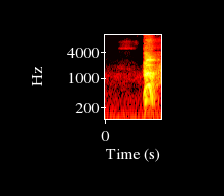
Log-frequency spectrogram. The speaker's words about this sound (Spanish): Ay, mi perro peleando la comida, que no se la vayan a comer. Pobrecito.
